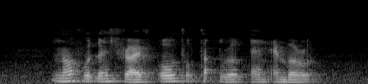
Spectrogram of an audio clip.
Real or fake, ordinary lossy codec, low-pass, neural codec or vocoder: fake; MP3, 24 kbps; 5.4 kHz; autoencoder, 48 kHz, 128 numbers a frame, DAC-VAE, trained on Japanese speech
